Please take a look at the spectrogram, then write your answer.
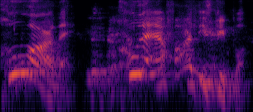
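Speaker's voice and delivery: worked-up, exasperated rant; baffled outburst. Real, not acted. Baffled rant about unknown buyers.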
